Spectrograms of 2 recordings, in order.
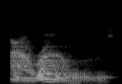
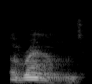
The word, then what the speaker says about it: around: full sounds i say around the correct version is around with the first a going from a to schwa around around item becomes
